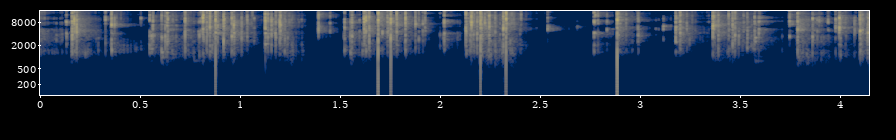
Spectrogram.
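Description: A small flat blister pack of colorful pills or candies, with clear plastic bubbles on a foil backing, is held in both latex-gloved hands and squeezed and crinkled close to the microphone. Bright, dense crunching and crackling of the plastic blisters comes in quick bursts, with a few sharp pops cutting through.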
